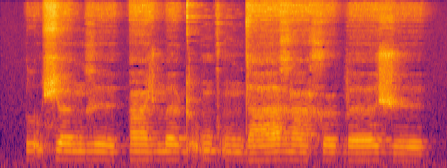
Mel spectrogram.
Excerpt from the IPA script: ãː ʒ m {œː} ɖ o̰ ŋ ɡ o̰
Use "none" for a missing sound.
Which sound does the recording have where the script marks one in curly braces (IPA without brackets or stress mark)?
œː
